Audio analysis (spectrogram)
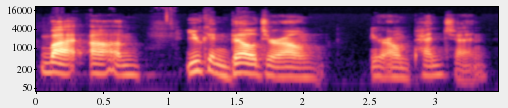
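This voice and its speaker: A woman's voice: rumbling low, a little slow, fairly bright tone. A sixty-year-old woman speaking as a financial planner in an interview, explaining things informally with examples and rhetorical questions. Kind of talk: conversational interview answers.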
